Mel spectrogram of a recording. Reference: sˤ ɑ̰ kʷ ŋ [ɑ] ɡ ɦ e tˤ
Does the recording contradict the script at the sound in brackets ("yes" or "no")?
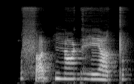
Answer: no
